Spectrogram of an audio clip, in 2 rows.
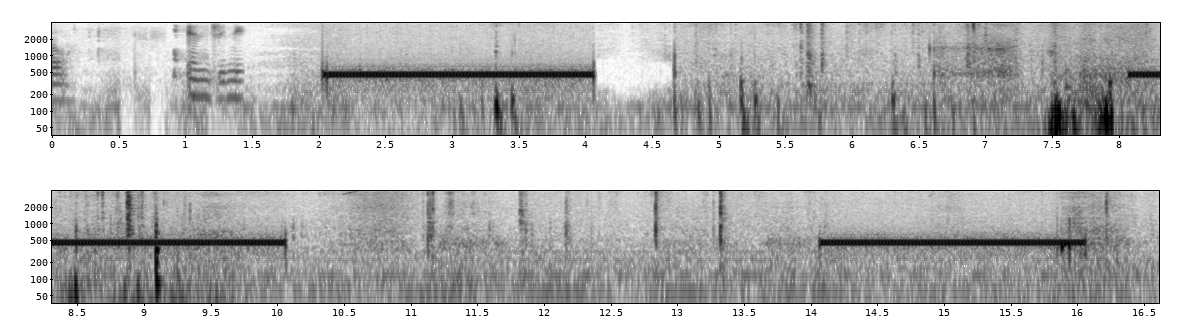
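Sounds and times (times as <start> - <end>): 
speech: 0.0 - 0.2, 1.0 - 1.6
telephone ringback tones on an aluminum extrusion manufacturer's line: 2.0 - 4.1, 8.1 - 10.1, 14.1 - 16.1
telephone line clicks: 8.1 - 10.1.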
